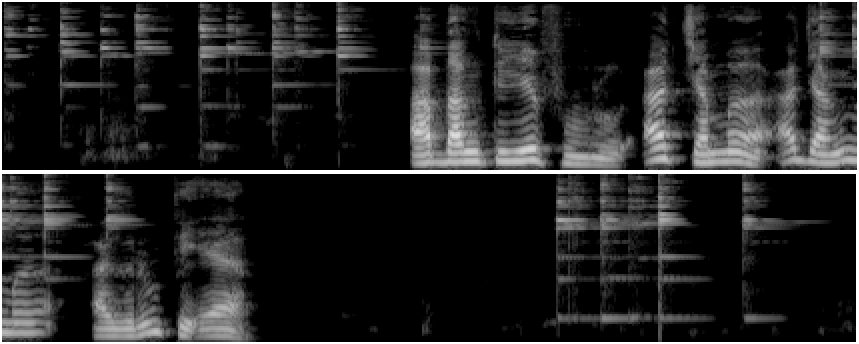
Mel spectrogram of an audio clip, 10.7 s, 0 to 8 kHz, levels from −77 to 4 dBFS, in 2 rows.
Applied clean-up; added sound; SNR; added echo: classical method Wiener filter.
